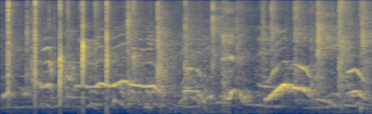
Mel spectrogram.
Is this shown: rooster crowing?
no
